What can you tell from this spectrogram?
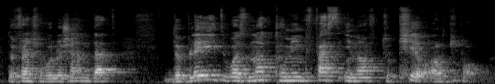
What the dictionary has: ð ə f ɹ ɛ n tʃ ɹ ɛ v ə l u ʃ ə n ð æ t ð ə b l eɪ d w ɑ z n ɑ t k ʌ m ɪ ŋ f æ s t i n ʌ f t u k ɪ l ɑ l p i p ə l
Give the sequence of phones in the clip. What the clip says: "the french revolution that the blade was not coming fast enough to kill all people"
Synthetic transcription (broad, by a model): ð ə f ɹ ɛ n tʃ ɹ ɛ v ə l u ʃ ə n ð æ t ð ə b l eɪ d w ɑ z n ɑ t k ʌ m ɪ ŋ f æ s t i n ʌ f t u k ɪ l ɑ l p i p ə l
